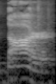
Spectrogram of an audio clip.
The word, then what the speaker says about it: daughter: Muchas veces decimos my Dora, pero recuérdese que no es Dora, es daughter, ok.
